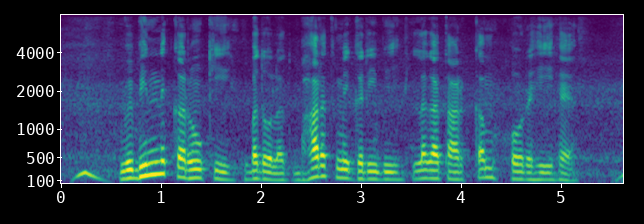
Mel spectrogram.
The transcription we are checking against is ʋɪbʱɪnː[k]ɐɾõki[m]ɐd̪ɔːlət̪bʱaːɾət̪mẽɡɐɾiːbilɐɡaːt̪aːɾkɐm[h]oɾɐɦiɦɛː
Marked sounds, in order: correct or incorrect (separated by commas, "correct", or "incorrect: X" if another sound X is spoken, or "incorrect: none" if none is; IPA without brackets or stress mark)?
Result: correct, incorrect: b, correct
